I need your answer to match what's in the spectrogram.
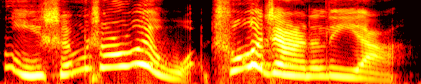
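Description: A woman's voice: sits high, huge pitch swings, a bit bright, dry recording, studio quality, heavily acted. A woman doing an indignant, aggrieved daughter. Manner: indignant, complaining, quick. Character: aggrieved young woman, defensive daughter, bitter. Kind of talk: audiobook character reading.

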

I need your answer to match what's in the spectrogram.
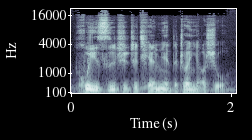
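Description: A man narrating an audiobook in a vivid, expressive way, with music behind. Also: fairly low pitch, normal speed, a little hiss or hum. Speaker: storyteller.

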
